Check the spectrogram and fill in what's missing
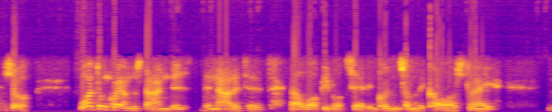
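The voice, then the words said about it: Out of breath, breathless speech. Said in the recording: “a bit out of breath. Just ran up the stairs there.”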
